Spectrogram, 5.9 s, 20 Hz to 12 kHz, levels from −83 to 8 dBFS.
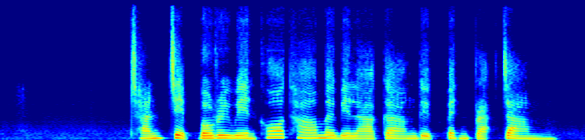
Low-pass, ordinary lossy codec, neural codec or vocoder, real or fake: none; none; codec, 24 kHz, 0.5 kbps, DualCodec; fake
